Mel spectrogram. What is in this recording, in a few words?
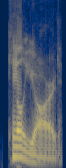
"kailyard", American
